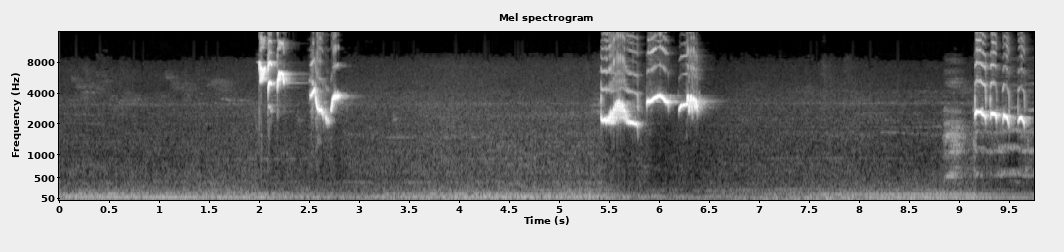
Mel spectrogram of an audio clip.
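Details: Orange-headed thrush voice used to get caged birds singing: three separate phrases of sharp, slurred whistles, some dropping in pitch and others rising and buzzy, spaced a few seconds apart over low hum.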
